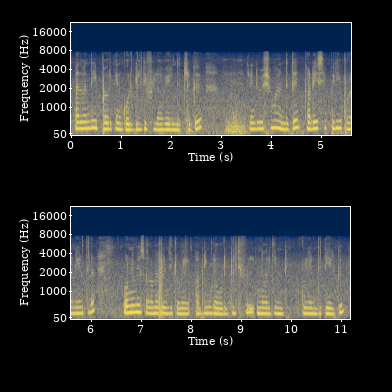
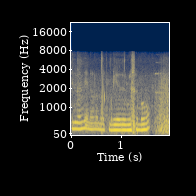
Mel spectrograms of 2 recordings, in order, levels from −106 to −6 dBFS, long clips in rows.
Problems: background sounds at intervals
